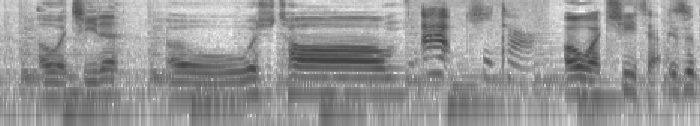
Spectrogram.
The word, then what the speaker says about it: Ouachita: It's Ouachita, people. It's Ouachita. Ouachita.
